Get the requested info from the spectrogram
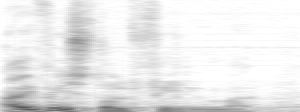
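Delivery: falling pitch at the end on film. Showing how Sardinians ask questions: falling pitch at question end. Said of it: "con questa curva eh, discendente".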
